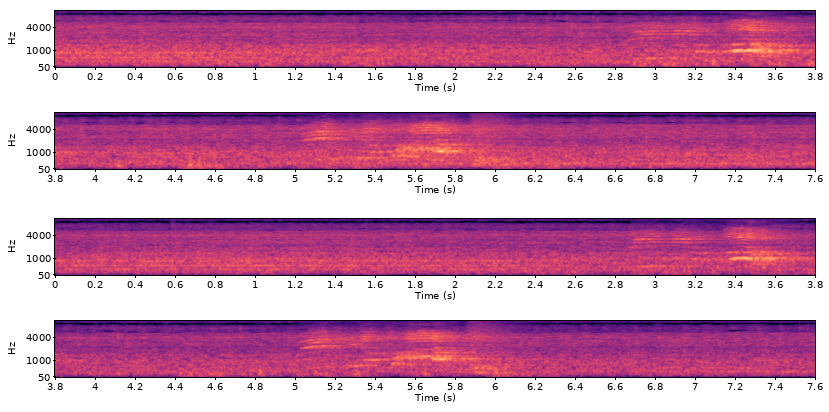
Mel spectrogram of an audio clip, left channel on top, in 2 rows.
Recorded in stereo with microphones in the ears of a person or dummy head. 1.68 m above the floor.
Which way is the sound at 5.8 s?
55° right (ahead or behind).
